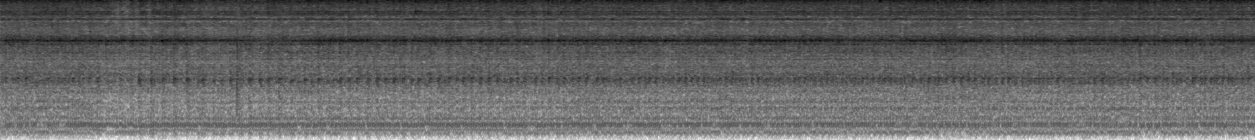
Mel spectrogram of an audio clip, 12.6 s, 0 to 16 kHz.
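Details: Husqvarna 572XP AutoTune chainsaw that has good compression holds a steady, fast, buzzy high idle that never drops back. Suspected crankcase air leak, possibly the PTO-side bearing; brake-clean test inconclusive, pressure/vacuum test planned.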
